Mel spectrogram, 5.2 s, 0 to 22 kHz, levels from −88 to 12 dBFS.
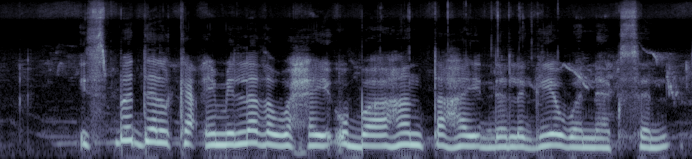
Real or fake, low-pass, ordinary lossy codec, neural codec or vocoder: real; none; none; none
